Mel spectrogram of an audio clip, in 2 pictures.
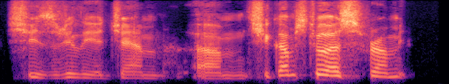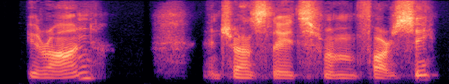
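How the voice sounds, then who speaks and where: Slow gravelly man introducing speakers. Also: medium pitch, pushed and bright, no room sound, low-quality recording. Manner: halting, many "uh" pauses. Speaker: event introducer. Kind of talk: introducing panelists. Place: university symposium event.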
